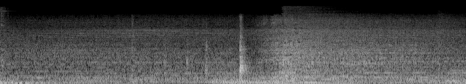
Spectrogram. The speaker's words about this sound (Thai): เราสับเกียร์กดเท้าเหยียบคันเร่งรถพุ่งออกจากที่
